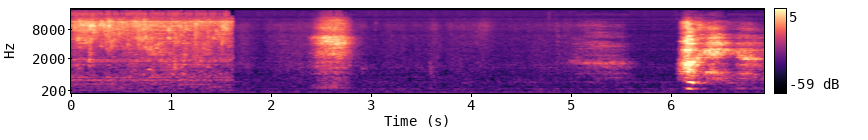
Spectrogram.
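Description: Water runs from a tap in a steady hiss during face washing at a sink, then cuts off, followed by quieter splashes and a sharp burst of water near the end.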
